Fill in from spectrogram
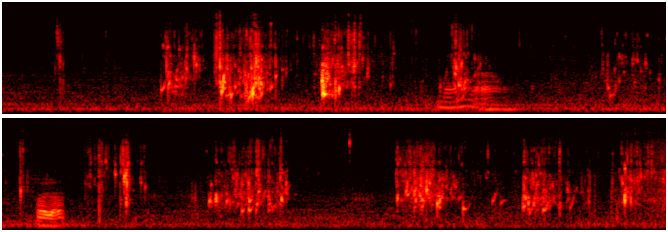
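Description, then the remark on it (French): Irregular squelching, splashing steps through mud and water, fairly loud, with brief pauses between strides and a short spoken word early on. “J'adore marcher dans la boue.”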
